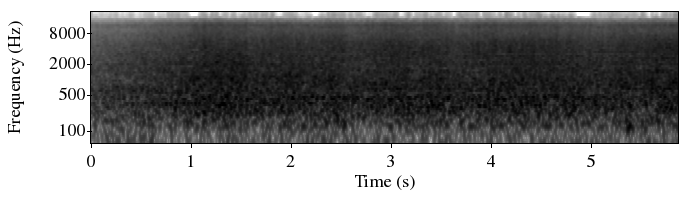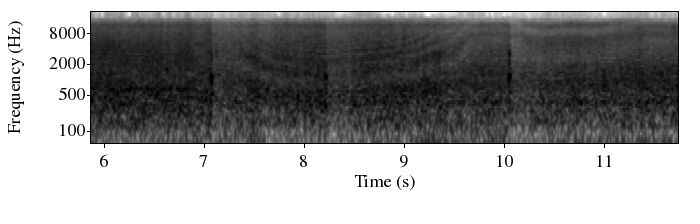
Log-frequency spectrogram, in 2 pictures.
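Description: Rushing water from a small waterfall pours steadily into a stream where a 3D printed water turbine is being tested, a loud, continuous broadband roar with a few brief knocks near the end.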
